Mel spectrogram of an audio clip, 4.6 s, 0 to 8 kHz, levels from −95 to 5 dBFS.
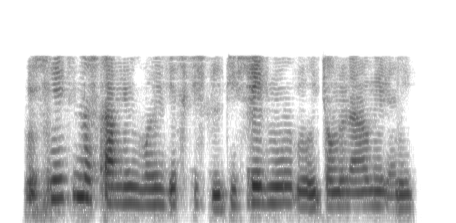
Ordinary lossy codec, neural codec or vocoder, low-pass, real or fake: AAC, 16 kbps; codec, 16 kHz in and 24 kHz out, 0.6 kbps, FireRedTTS-2 codec; 7.2 kHz; fake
